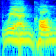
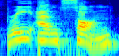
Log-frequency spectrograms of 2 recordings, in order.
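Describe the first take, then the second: First: The name is said with English-style sounds. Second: The name is said with French-style sounds. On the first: The speaker calls it wrong. "we don't say Briancon" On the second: The speaker calls it right. "It's Briançon"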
